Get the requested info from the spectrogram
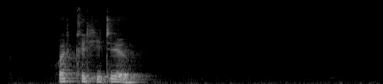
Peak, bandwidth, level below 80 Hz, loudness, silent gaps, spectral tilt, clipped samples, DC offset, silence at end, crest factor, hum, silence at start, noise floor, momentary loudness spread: -14 dBFS; 16 kHz; -64 dBFS; -31 LUFS; none; -6 dB/octave; under 0.1%; under 0.1%; 2.35 s; 20 dB; none; 0.6 s; -67 dBFS; 13 LU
